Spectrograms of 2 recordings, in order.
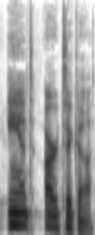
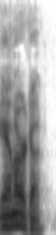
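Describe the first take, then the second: First: The word is said slowly with careful articulation. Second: The word is said fast and run together. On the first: The speaker calls it right. "I always have to pause and say" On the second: The speaker calls it wrong. "you can't say just, like, quickly"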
